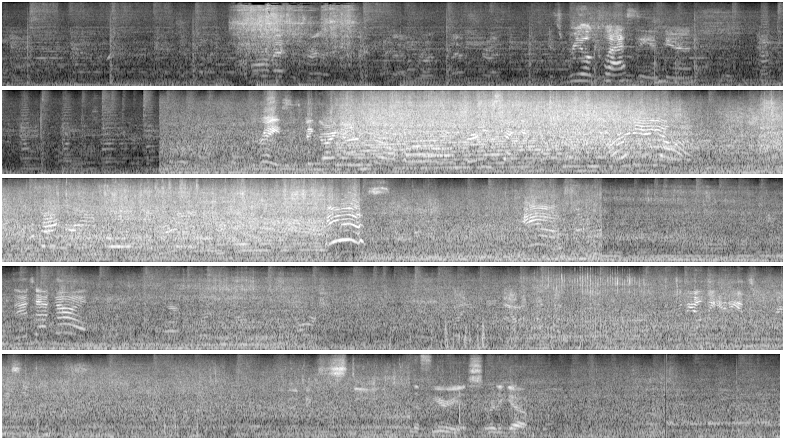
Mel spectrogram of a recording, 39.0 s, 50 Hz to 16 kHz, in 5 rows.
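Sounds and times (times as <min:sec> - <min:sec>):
race car engines at speed: 0:09.2 - 0:39.0.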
